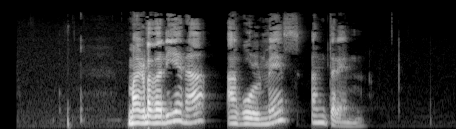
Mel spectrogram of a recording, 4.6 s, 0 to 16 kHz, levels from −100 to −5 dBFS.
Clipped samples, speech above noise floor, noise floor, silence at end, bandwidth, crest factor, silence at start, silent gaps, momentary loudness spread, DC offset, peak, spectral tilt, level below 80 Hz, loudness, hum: under 0.1%; 55 dB; -75 dBFS; 1 s; 11 kHz; 22 dB; 1.3 s; none; 15 LU; under 0.1%; 0 dBFS; -5 dB/octave; -64 dBFS; -21 LUFS; none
